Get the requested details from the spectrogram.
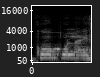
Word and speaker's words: Coppola: Jacqueline es J-A-C-Q-U-E-L-I-N-E, e, Jacqueline. – Ok, se los voy a poner en la descripción. – Ajá, Coppola es C-O-P-O-L-A.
